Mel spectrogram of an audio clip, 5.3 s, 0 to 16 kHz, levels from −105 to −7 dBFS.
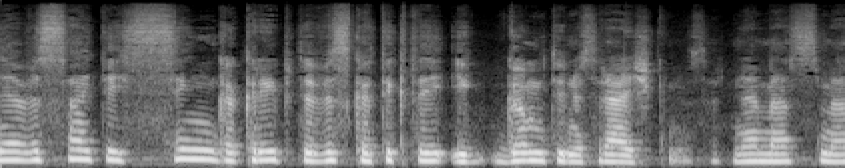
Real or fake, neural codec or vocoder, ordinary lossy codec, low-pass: real; none; AAC, 48 kbps; 14.4 kHz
